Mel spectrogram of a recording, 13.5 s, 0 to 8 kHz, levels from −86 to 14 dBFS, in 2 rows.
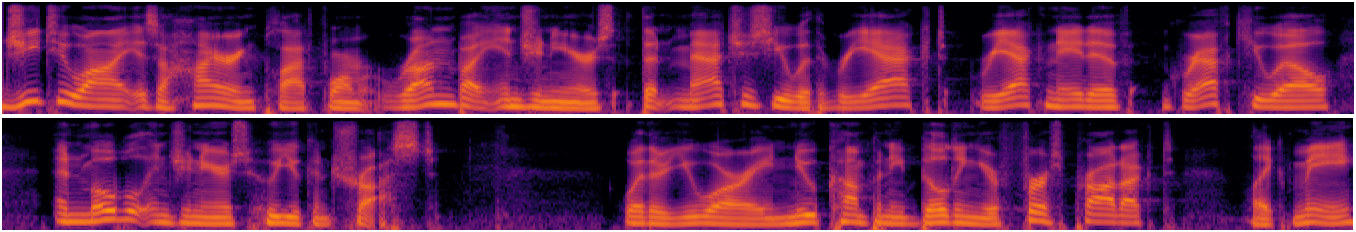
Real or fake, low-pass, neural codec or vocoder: real; 7.2 kHz; none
